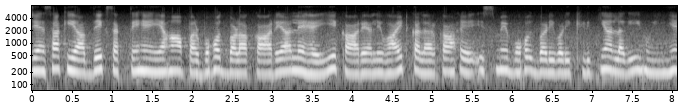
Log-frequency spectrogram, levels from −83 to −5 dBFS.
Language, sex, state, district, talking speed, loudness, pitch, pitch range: Hindi, female, Bihar, Madhepura, 210 wpm, -15 LUFS, 205 Hz, 195-220 Hz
